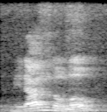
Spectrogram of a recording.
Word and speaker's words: mirándolo: add that extra syllable, you have to maintain the stress on the original participle. I wanted to say, mirando, estoy mirando el video, mirándolo, mirándolo.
